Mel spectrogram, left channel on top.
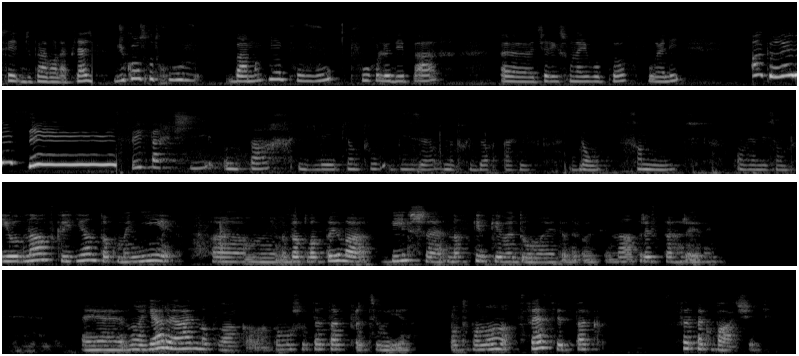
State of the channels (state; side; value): different; both; correlation 0.00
